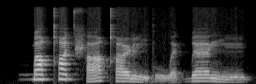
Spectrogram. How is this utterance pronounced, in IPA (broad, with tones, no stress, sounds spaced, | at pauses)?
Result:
ɡ͡b a˥ qʰ ɐ˥ t͡ʃʰ a˨˥ qʰ ɘː˥ ɽ ĩ˧˩ ɡ u˧˩ w ɛ˧ ɡ͡b ɛː˥ ŋ ĩː˧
